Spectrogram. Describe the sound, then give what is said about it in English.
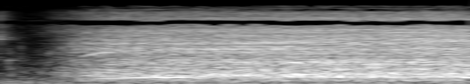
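A vacuum cleaner starts up and runs, its loud, steady whooshing whine building within the first half second and then holding at an even pitch, with no voices over it. “What note is this vacuum? Ready?”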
